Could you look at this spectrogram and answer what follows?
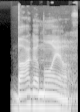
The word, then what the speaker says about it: Bagamoyo: Bagamoyo.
